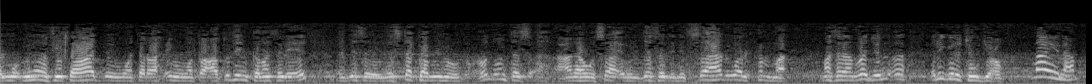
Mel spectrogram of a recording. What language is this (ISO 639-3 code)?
ara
